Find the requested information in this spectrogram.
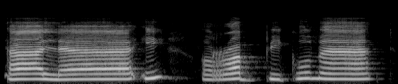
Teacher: را پھر پر پڑھا جائے گا، اور ما تھوڑا سا اسٹریچ کیا جائے گا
